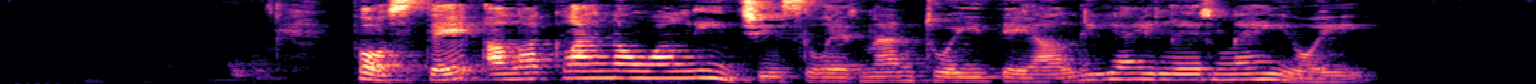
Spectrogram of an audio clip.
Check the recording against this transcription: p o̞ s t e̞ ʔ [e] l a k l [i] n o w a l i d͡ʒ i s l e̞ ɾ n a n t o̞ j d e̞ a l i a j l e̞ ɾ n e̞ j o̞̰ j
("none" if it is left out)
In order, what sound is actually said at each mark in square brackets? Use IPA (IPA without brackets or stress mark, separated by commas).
a, a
